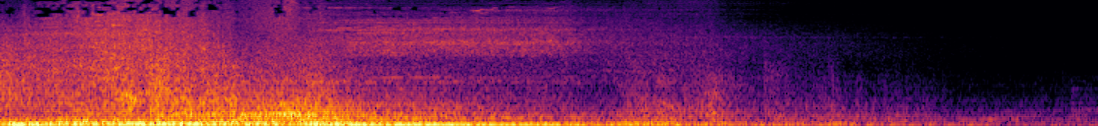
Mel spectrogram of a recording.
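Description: A triumphant victory fanfare swells and fades away.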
